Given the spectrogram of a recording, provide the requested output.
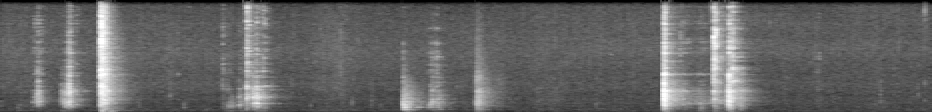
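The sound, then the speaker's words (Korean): Dishes clink and clatter in several irregular bursts as food is served into a bowl with utensils scraping against the dish. No one speaks, and quiet pauses fall between the clusters of sharp knocks. “이제 담아볼 시간입니다.”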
